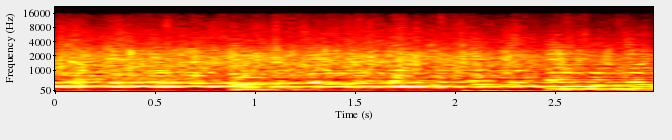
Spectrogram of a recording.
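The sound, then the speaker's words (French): A theatre audience of high nobility applauds the premiere of Beaumarchais' Le Mariage de Figaro at the Théâtre Français on 27 April 1784, a dense, steady wash of clapping holding about three seconds, with sustained musical tones underneath and no one speaking. “La haute noblesse applaudit à tout rompre sa satire la plus féroce.”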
